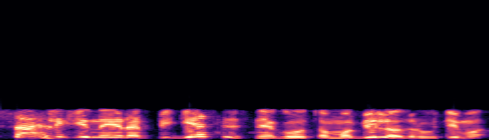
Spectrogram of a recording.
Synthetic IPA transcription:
sɑːlʲiɡʲɪnɐɪiɾɐpʲiɡʲæːsʲnʲɪsnʲæːɡʊɐʊt̪omoːbʲɪlʲoːd̪ɾɐʊd̪ʲɪmɐ̰ː

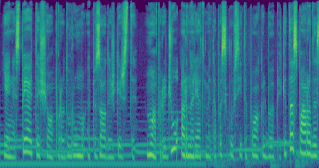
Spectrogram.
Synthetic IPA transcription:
jɛɪnʲɛsʲpʲeːjoːt̪ʲɛʃʲoːpɾɐd̪uːɾuːmuːʔɛpʲɪzoːd̪ɐɪʒʲɡʲɪɾʲsʲt̪ʲɪ | nuɔpɾɐd͡ʒʲuːʔɐɾnoːɾʲeːt̪ʊmʲeːt̪ʲɛpɐsʲɪ̥klˠɐʊsʲiːt̪ʲɪpoːkɐlʲbʲʊɑːpʲiɛkʲɪt̪ɐspɑːɾoːd̪ɐs

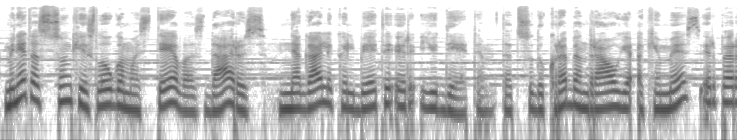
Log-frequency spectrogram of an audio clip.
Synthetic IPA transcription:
mʲɪnʲeːt̪ɐsːʊŋʲkʲɛɪslˠɐʊɡomɐst̪ʲeːʋɐsd̪ɑːɾʲʊsnʲɛɡɑːlʲɪkɐlʲbʲeːt̪ʲɪʔɪɾjʊd̪ʲeːt̪ʲɪt̪ɐt̪sʊd̪ʊkɾɐbʲɛnd̪ɾɐʊjɛʔɐkʲɪmʲɪsɪɾpʲɛɾ

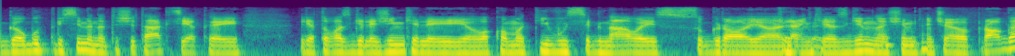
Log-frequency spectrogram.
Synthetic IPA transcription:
ɡɐlˠbuːt̪̚ʲpʲɾʲɪsʲɪmʲɛnɐt̪ʲɪʃʲɪt̪ɐɑːk̚t̪sʲɪjɛkɐɪ | lʲiɛt̪ʊʋoːsɡʲɛlʲɛʒʲɪŋʲkʲɛlʲɛɪlˠoːkomoːt̪ʲiːʋuːsʲɪɡnɑːlˠɐɪssʊɡɾoːjoːlʲæŋʲkʲɪjoːs̬ɡʲɪmnɐʃʲɪmt̪ɐnʲt͡ʃʲɛːjopɾoːɡɐ

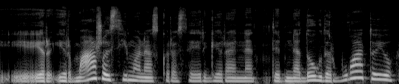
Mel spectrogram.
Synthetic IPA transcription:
ɪ̰ɪɾɪɾmɑːʒoːsiːmoːnʲeːskʊɾʲoːsʲɛɪɾʲɡʲɪiːɾɐnʲɛt̪ɪrnʲɛd̪ɐʊkd̪ɐrbuɔt̪oːju

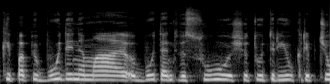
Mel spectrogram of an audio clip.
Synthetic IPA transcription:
kɐɪpɐpʲɪbuːd̪ʲɪnʲɪmɑːbuːt̪ʲɛnt̪ʋʲɪsuːʃʲɪt̪uːt̪ʲɾʲɪjuːkɾʲɪpʲt͡ʃʲʊ

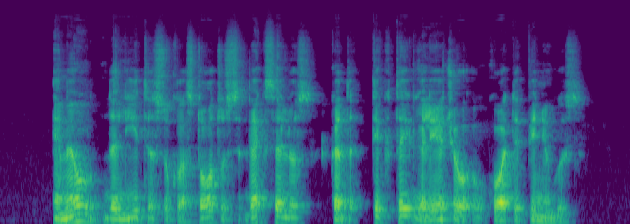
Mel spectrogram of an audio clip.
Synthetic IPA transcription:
eːmʲɛʊd̪ɐlʲiːt̪ʲɪsʊklˠɐst̪oːt̪ʊsʋʲɛkʲsʲɛlʲʊskɐt̪ːʲɪkt̪ɐɪɡɐlʲeːt͡ʃʲɛʊʔɒʊkoːt̪ʲɪpʲɪnʲɪɡʊs

